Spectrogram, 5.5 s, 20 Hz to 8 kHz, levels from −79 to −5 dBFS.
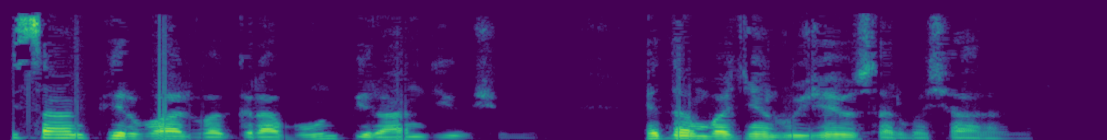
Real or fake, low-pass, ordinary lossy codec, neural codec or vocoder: real; 7.2 kHz; MP3, 32 kbps; none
